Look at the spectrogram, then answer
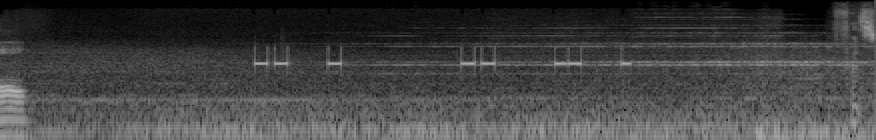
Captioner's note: tracker beeping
